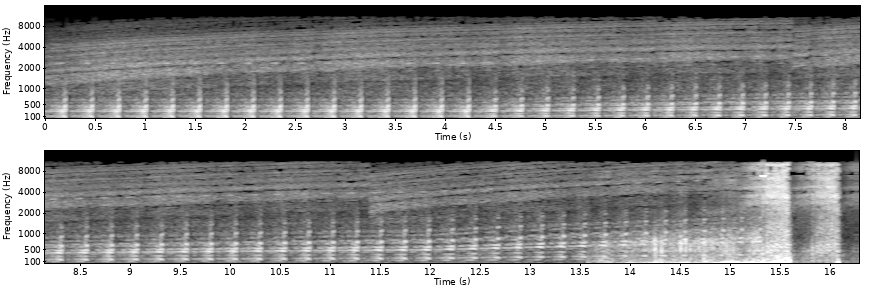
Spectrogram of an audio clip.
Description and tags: UFO start
This is my first Sound I recorded and edited by myself. It is made by a pen touching metal, and an easy clap sound
Laser, Start-off, Pulse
